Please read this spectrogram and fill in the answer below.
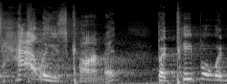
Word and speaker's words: Halley's: Technically, it's Halley's Comet, but people would mispronounce it Haley's Comet, which was conveniently Bill Haley's last name.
